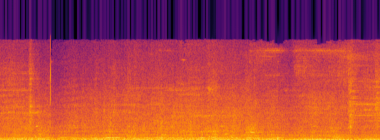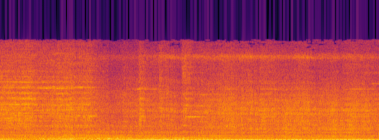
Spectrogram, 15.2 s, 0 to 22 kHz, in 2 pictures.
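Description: A loaded coal train rolling past close by: the steady rumble and clatter of steel wheels on rail from the hopper cars, over a constant low diesel locomotive engine drone as the rear BNSF SD70ACe unit passes.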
